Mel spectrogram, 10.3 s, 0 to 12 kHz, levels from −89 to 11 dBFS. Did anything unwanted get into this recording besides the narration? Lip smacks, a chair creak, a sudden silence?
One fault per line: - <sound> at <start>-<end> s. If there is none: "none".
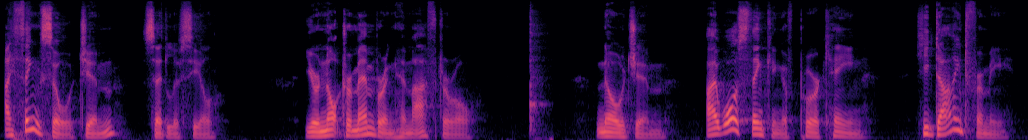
- tap at 5.3-5.5 s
